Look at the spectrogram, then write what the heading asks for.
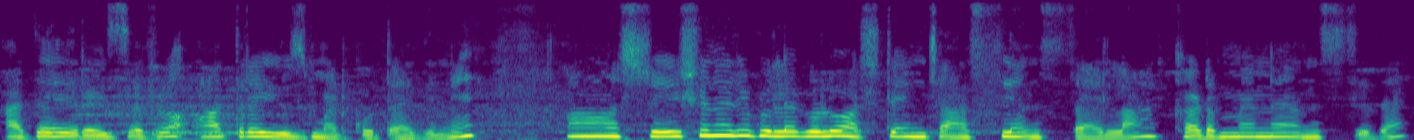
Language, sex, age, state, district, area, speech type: Kannada, female, 18-30, Karnataka, Chikkamagaluru, rural, spontaneous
